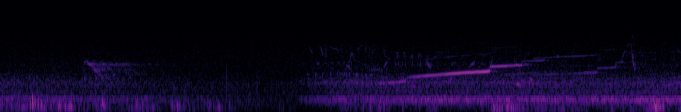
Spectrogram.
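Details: A male Caspian snowcock gives loud whistled notes that climb in steps, rising higher over a few seconds, after one short falling whistle, over a steady rushing background.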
